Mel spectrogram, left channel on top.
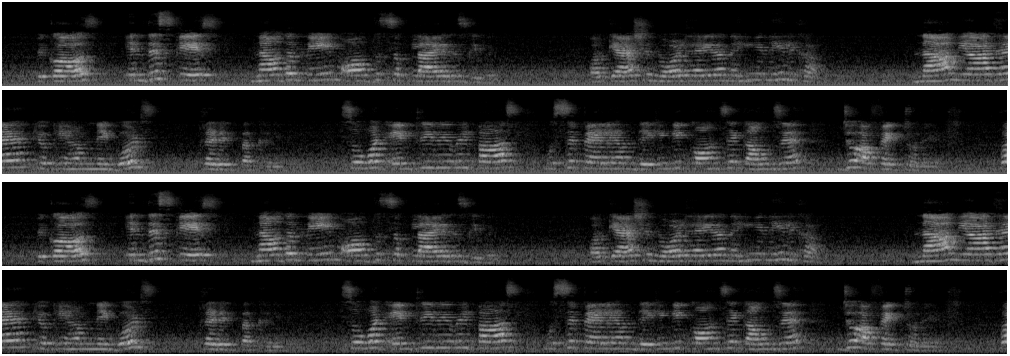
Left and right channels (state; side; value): noise; left; hum, 16 dB below the sound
